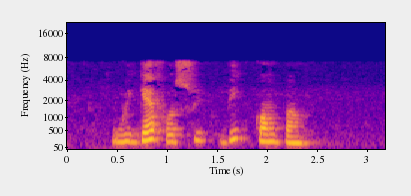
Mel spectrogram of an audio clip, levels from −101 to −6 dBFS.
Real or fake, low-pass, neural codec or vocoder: real; 7.2 kHz; none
